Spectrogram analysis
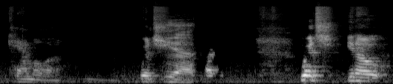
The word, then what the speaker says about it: Kamala: __ ] huh but apparently it's not pronounced Kamala it's Cala which yeah which you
